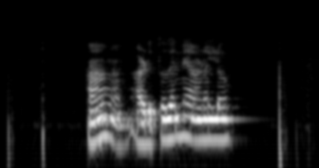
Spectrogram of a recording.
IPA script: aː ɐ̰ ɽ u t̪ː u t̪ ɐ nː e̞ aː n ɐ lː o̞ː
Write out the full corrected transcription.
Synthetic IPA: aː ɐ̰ ɽ u t̪ː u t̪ ɐ nː e̞ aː ɳ ɐ lː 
